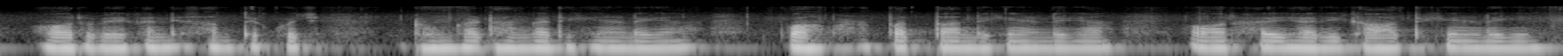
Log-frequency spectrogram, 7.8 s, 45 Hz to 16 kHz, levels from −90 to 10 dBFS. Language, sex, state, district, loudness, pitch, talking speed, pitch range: Hindi, male, Uttarakhand, Tehri Garhwal, -23 LUFS, 110 Hz, 155 wpm, 110-115 Hz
